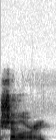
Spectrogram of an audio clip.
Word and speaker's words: chivalry: shiv if you're saying chivalry so this would have more of that sh sound than a CH likewise here H we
